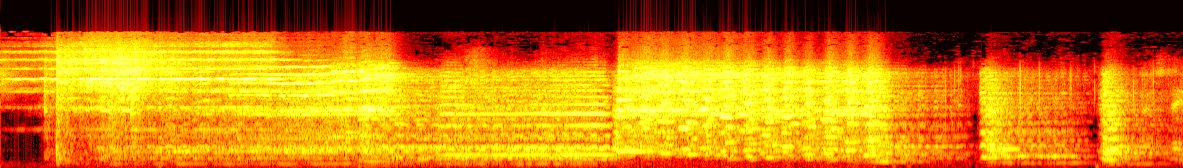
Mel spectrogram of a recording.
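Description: A loud burglar alarm, set off by someone stepping on it, rings continuously with a harsh metallic clang, briefly changing tone a few times before ringing on, insistent throughout.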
